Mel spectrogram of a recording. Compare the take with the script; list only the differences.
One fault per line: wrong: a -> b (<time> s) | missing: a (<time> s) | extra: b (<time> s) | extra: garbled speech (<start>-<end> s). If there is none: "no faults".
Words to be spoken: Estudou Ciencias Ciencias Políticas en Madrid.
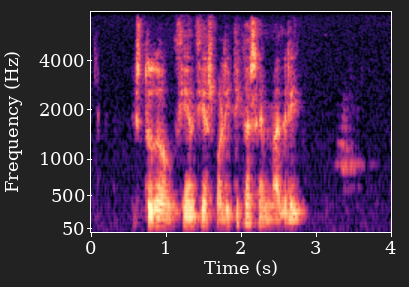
missing: Ciencias (1.6 s)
